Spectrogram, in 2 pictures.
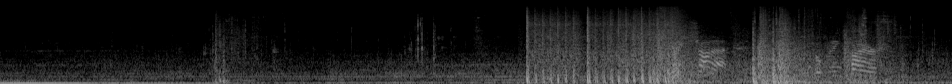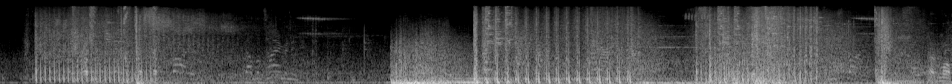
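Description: Bursts of automatic gunfire in Apex Legends start and stop several times, growing louder and denser toward the end, with squad voices calling out between shots.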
